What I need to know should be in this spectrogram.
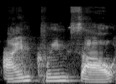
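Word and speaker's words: Aim Klim Sauh: And the Bala Mantra is, I'm Kleem Sao. Sao Kleem I'm. I'm going to put that down. It's EIMKLEEMSAU. There's a mantra. It's pronounced I'm Kleem Sao, and then you reverse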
